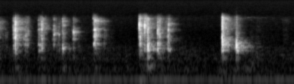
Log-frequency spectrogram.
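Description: Quick bursts of keystrokes on a computer keyboard, soft clustered clicks with short pauses between words, close and alone over a faint steady hum.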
